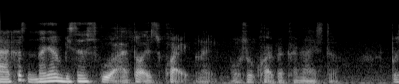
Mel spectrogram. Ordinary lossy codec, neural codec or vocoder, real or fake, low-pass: none; codec, 44.1 kHz, 7.8 kbps, Pupu-Codec; fake; 7.2 kHz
